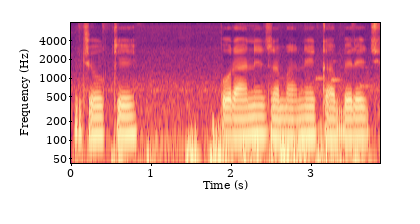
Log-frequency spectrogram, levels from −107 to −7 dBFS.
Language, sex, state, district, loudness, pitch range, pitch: Hindi, male, Chhattisgarh, Bilaspur, -14 LUFS, 105-115 Hz, 115 Hz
